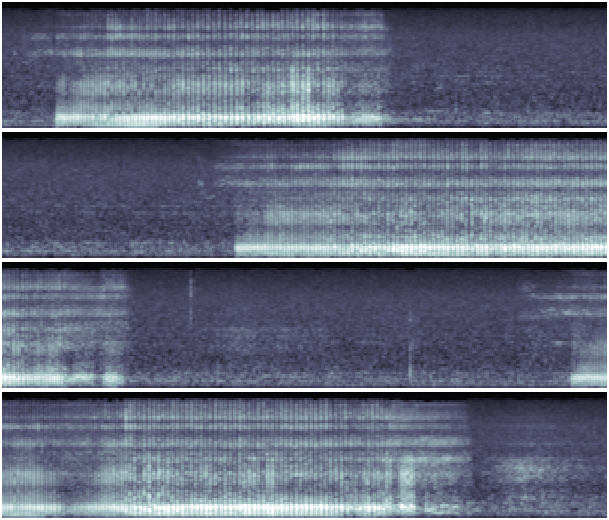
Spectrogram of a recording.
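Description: Three long, rough, buzzing snores about five seconds apart, with quiet pauses between; steady snoring at about twelve breaths a minute.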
